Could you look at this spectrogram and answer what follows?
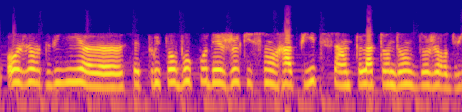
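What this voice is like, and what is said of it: Czech accent speaking French. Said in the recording (French): “d'où vient votre accent ... Je suis tchèque.”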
